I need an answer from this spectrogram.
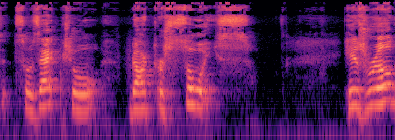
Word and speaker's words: Seuss: it so it says seuss is supposed to rhyme with voice so it must be source not goose like seuss the doctor never minded that people mispronounced it so his actual dr soyuz his real name theodore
